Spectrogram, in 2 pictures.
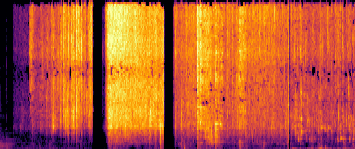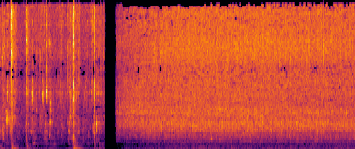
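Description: Kitchen cooking sounds in short pieces joined by cuts: a loud hiss lasting about a second, then irregular clatter of handling and stirring, then from about nine seconds a steady sizzle of egg curry masala, with boiled eggs and potatoes, frying in oil in a wok.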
